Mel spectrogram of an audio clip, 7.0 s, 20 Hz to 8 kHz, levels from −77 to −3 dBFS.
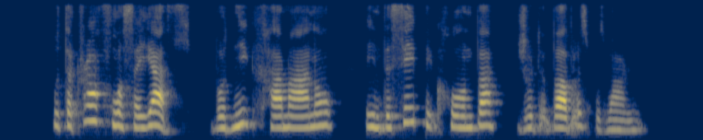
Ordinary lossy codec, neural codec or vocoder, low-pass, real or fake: none; codec, 24 kHz, 0.9 kbps, WavTokenizer, small release; 7.2 kHz; fake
